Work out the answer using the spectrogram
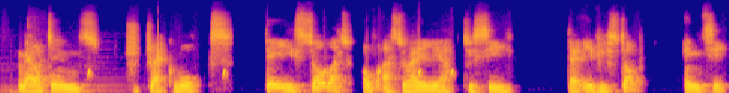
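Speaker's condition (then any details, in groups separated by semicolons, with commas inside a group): Mild cerebral palsy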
